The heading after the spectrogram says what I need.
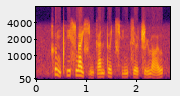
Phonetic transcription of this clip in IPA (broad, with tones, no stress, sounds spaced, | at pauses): kʰ ɤ˥˩ ŋ pʰ i˥ s w a˥˩ ɪ̯ ɕ ḭ˨˩ ŋ k a˥ n t̪ ɤ˥ t͡ɕʰ i˧˥ ŋ t͡s ɹ̩˧˥ ʈ͡ʂ ɻ̩˧˥ ɻ ɑ˧˥ ʊ̯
